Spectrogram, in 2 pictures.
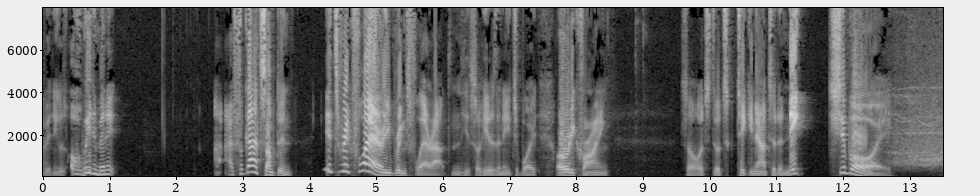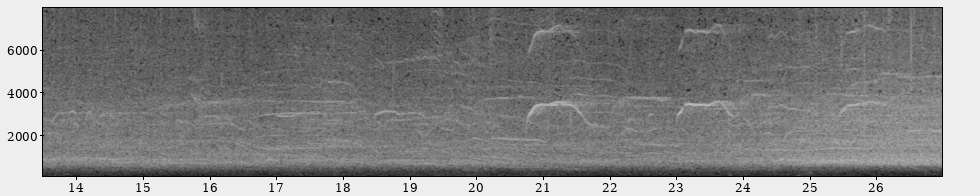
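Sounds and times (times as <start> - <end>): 
speech: 0.0 - 1.2, 2.8 - 8.6, 9.6 - 12.9
packed wrestling arena crowd cheering: 12.8 - 26.9
whistles and whoops from arena crowd: 12.8 - 26.9.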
